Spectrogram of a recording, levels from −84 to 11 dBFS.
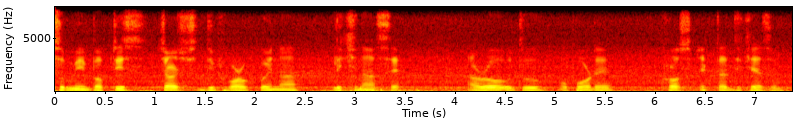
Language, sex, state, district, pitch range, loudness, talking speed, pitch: Nagamese, male, Nagaland, Dimapur, 110-125 Hz, -18 LUFS, 120 wpm, 115 Hz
